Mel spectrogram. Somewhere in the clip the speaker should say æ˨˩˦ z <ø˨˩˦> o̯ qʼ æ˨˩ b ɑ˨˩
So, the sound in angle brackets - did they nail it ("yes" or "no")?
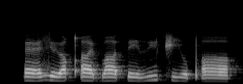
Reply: yes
